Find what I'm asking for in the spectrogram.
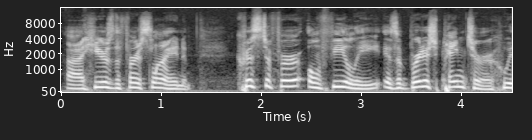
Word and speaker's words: Ofili: Well, I feel like you're not wrong because Ofili sounds Italian as opposed to British, but because it's spelled O-F-I-L-I.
